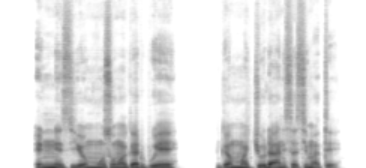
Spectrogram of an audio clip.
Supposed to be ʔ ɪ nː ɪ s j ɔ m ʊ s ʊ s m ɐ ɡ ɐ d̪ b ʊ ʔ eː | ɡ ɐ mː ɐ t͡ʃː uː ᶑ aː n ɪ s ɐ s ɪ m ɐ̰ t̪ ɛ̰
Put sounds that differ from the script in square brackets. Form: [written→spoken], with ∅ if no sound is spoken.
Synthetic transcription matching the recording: ʔ ɪ nː ɪ s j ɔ m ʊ s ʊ [s→∅] m ɐ ɡ ɐ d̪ b ʊ ʔ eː | ɡ ɐ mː ɐ t͡ʃː uː ᶑ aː n ɪ s ɐ s ɪ m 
